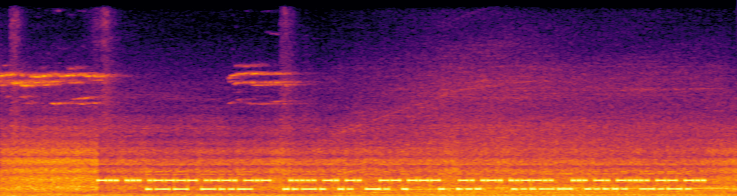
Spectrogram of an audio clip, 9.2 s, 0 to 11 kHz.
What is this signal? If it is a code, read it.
Morse code, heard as two keyed tones, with radio static and street noise. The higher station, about 34 wpm, 900 Hz: DS1PK 5NN MO NR? SN6MD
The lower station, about 21 wpm, 420 Hz: WX FINE ES 35C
